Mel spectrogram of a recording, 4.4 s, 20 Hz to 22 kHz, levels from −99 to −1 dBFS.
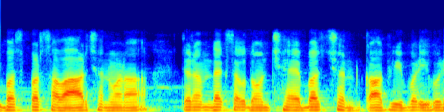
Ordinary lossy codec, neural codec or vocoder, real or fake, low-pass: Opus, 16 kbps; none; real; 7.2 kHz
